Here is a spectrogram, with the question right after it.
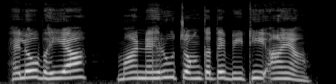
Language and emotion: Sindhi, neutral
